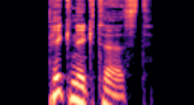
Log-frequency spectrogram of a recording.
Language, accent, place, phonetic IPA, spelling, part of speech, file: German, Germany, Berlin, [ˈpɪkˌnɪktəst], picknicktest, verb, De-picknicktest.ogg
- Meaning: inflection of picknicken: 1. second-person singular preterite 2. second-person singular subjunctive II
